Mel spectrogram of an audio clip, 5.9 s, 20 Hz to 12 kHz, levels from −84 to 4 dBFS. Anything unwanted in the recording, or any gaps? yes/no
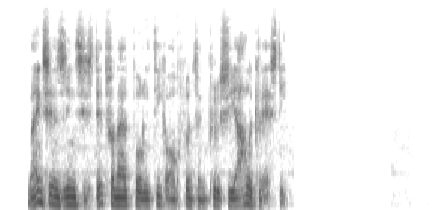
no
